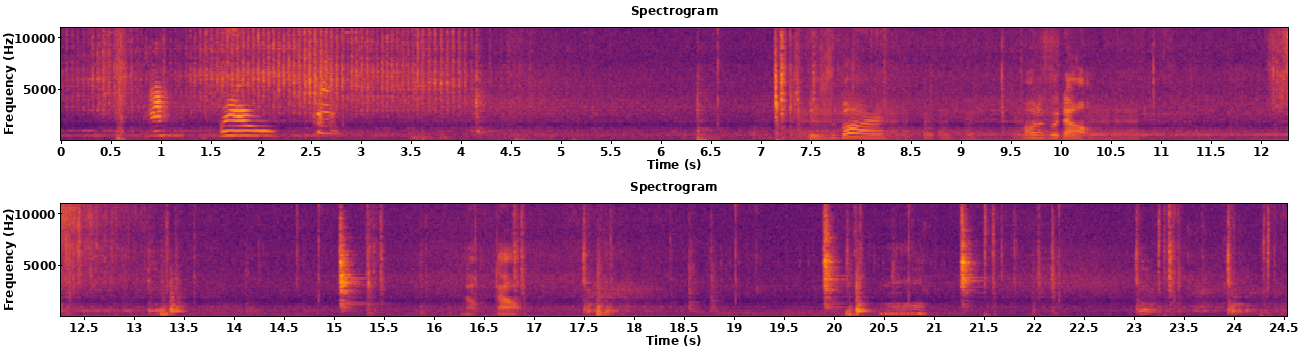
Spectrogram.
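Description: Footsteps patter as a small creature runs across wooden boards.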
